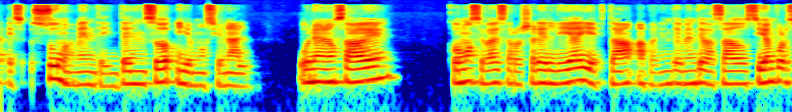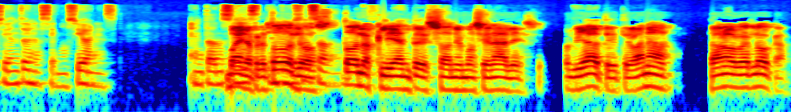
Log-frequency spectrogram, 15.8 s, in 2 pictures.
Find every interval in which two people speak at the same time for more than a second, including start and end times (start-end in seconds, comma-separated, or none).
10.2-11.5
